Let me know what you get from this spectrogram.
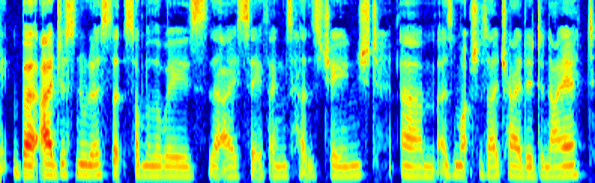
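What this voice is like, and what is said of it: Northern Irish accent, slightly Scottish. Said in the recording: “I am Irish. I'm originally from a small city in Northern Ireland called Derry ... my accent has definitely gotten a wee bit more Scottish”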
